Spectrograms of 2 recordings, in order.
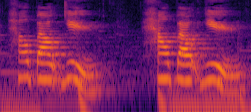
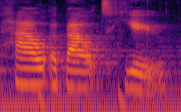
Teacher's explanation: You might even hear it with the A in about being cut off as well.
